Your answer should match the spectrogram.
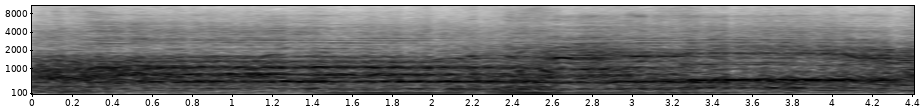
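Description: A crowd singing together with a concert band accompanying, many voices holding notes over long low band notes. A low bass note comes in about a second and a half in and is held.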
